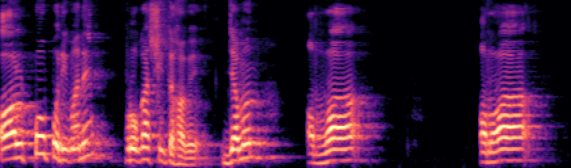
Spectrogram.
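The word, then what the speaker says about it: ر: মাখরাজটা ঠিক এইরকম হবে জিহবার কিনারা এবং তার বরাবর উপরের তালুর সাথে লাগিয়ে অর্থাৎ নুনের মাখরাজের কাছাকাছি লাগিয়ে র বর্ণটি উচ্চারিত হয় প্রিয় বন্ধুরা র বর্ণটি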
